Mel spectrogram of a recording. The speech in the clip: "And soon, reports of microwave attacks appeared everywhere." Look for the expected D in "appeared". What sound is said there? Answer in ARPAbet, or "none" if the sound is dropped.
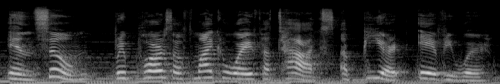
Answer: none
